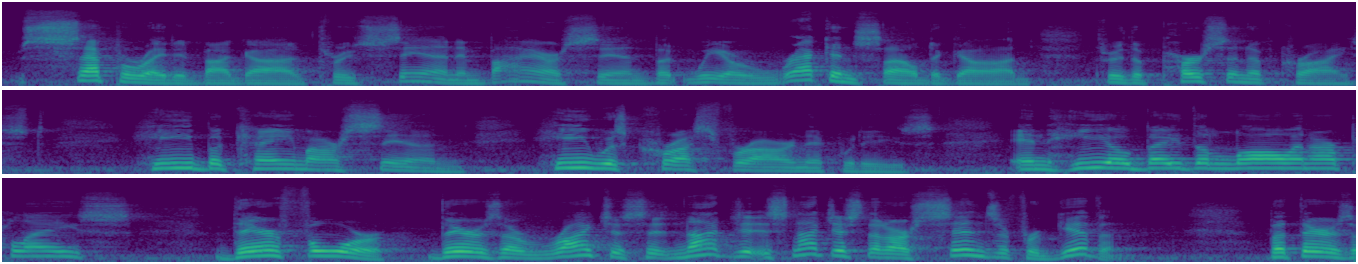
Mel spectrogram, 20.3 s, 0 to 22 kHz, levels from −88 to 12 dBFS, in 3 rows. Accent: American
